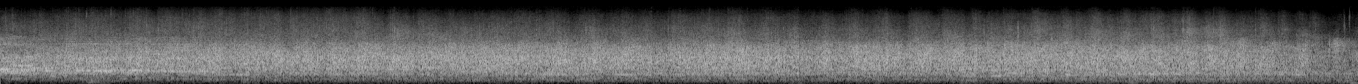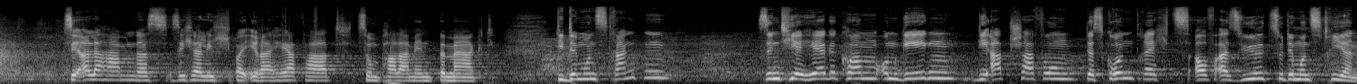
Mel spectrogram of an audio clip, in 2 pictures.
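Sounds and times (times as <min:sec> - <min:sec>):
large crowd applause: 0:00.0 - 0:14.2
speech: 0:14.3 - 0:20.4, 0:21.2 - 0:27.1.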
